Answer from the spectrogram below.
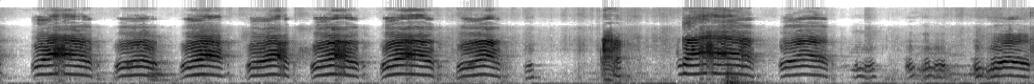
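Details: Loud, strong, rhythmic crying in repeated bursts with brief pauses for breath from a newborn girl just after birth, as cleaning of vernix begins; a vigorous, healthy newborn cry.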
